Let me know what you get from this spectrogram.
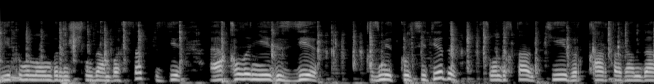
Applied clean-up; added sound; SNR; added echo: classical method Wiener filter.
